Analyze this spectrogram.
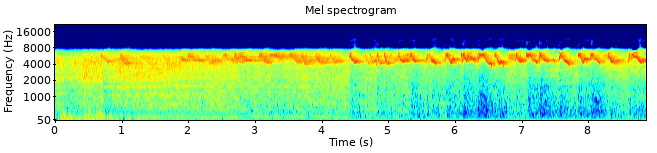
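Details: Vigorous song of a male Javan white-eye: an opening thump, soft high twittering, then from mid-clip a fast, sustained stream of sharp, high chirps and trills over faint background hum.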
